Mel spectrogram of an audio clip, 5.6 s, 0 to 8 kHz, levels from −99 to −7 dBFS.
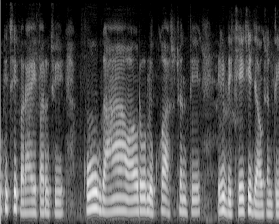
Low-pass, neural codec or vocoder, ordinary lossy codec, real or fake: none; codec, 16 kHz, 16 kbps, FunCodec, trained on LibriTTS, 50 frames a second; none; fake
